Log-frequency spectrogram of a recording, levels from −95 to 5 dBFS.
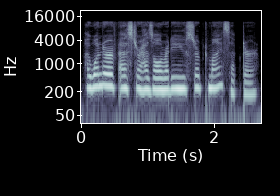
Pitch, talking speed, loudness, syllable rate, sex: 235 Hz, 200 wpm, -17 LUFS, 6.3 syllables/s, female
